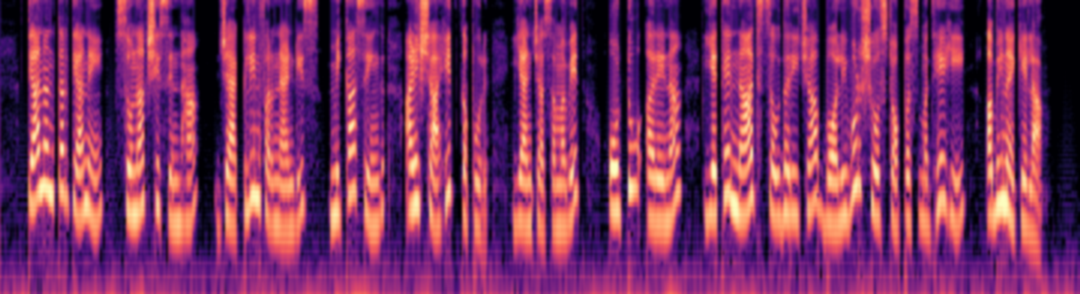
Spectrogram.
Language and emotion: Marathi, neutral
